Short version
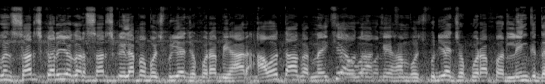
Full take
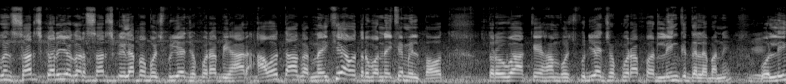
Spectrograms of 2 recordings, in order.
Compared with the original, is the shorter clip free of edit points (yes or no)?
no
